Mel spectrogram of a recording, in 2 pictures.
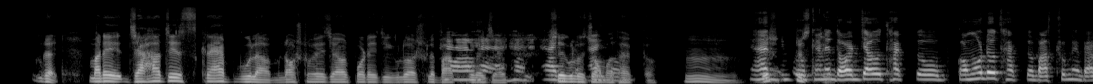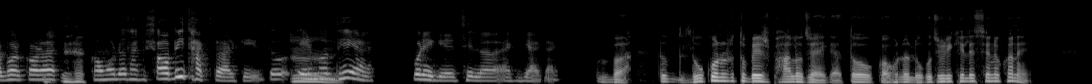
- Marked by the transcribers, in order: in English: "স্ক্র্যাপ"; chuckle
- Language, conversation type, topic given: Bengali, podcast, শিশুকাল থেকে আপনার সবচেয়ে মজার স্মৃতিটি কোনটি?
